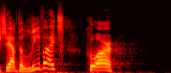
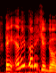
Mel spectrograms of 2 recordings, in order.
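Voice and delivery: normal talking voice

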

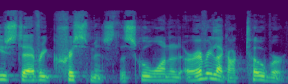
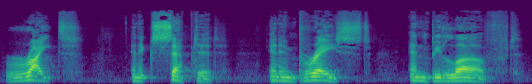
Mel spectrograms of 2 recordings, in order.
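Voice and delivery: God's tender verdict; 5 semitones lower, slower than usual. Retold or imitated. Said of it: "still says".

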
